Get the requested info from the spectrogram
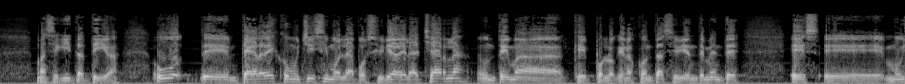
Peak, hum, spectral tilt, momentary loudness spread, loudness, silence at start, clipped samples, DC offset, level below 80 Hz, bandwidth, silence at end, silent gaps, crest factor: -6 dBFS; none; -4 dB/octave; 5 LU; -21 LUFS; 0 s; under 0.1%; 2%; -46 dBFS; 11.5 kHz; 0 s; none; 16 dB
